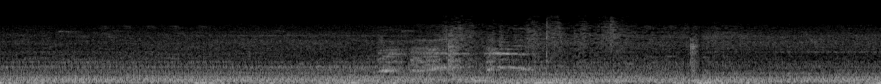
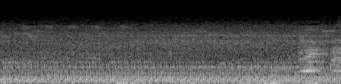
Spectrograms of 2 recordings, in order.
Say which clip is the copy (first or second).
first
